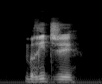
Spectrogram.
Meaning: to play bridge (the card game)
- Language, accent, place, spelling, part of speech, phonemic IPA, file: French, France, Lyon, bridger, verb, /bʁi.dʒe/, LL-Q150 (fra)-bridger.wav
